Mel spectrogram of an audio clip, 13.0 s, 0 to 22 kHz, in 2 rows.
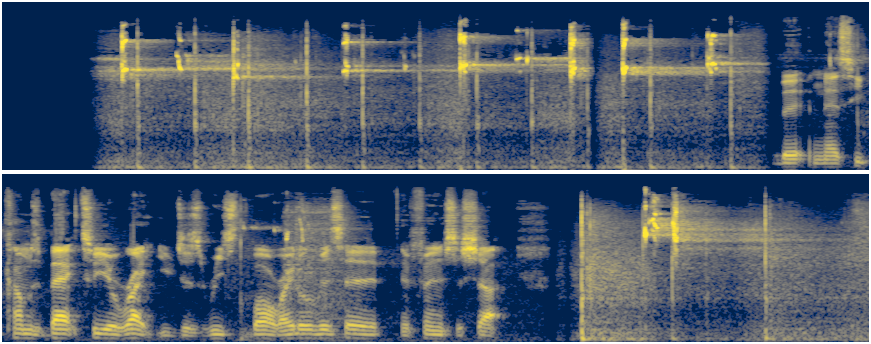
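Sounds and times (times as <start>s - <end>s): basketball bouncing on wooden floor: 0.7s - 5.7s, 10.8s - 12.7s
sneakers squeaking: 0.7s - 5.8s, 8.2s - 9.1s, 10.8s - 13.0s.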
